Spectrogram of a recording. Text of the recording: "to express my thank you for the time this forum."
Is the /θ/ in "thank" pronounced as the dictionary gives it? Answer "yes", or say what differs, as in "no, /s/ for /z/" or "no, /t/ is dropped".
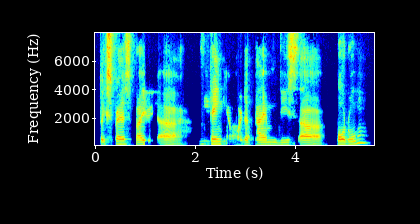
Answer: no, /t/ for /θ/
